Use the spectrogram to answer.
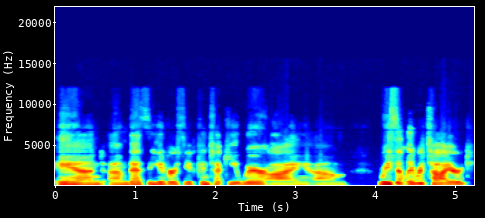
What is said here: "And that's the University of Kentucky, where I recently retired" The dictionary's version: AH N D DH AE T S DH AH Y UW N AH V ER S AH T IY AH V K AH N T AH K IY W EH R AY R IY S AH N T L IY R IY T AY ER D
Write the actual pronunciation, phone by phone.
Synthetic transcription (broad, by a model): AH N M DH AE T S DH AH Y UW N AH V ER S AH T IY AH V K AH N T AH K IY W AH R AY R IY S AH N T L IY R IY T AY ER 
